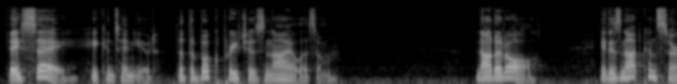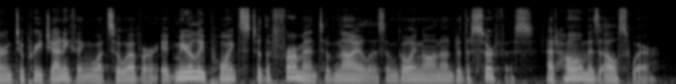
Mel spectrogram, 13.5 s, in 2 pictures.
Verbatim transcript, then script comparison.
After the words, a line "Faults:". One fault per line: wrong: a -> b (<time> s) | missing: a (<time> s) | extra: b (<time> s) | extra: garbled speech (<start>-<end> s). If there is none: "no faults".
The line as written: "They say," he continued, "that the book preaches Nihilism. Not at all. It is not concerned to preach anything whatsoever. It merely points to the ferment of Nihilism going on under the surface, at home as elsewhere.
"They say," he continued, "that the book preaches Nihilism. Not at all. It is not concerned to preach anything whatsoever. It merely points to the ferment of Nihilism going on under the surface, at home as elsewhere.
Faults:
no faults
